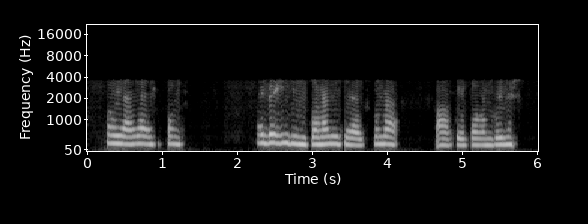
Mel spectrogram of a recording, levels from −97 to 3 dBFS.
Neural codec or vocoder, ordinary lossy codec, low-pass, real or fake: codec, 16 kHz, 4 kbps, FreqCodec, smaller model; Opus, 64 kbps; 3.6 kHz; fake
